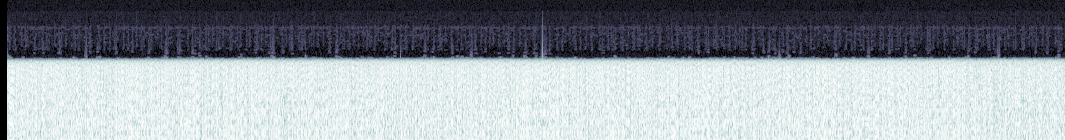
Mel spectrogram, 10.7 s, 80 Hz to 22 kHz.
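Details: Shortwave ham radio receiver: constant broadband hissing static buzz, unknown source persisting with house main breaker off, on a timer (off 7:31 pm nightly, returns morning); grow light or powerline suspected.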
